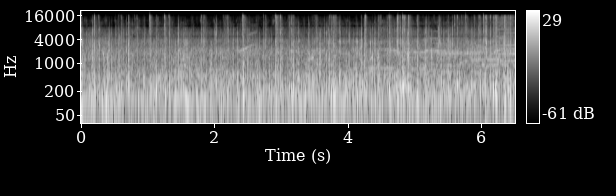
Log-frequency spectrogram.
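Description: Fireworks display: many aerial shells bursting together in a dense, continuous rattle of bangs and crackles.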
